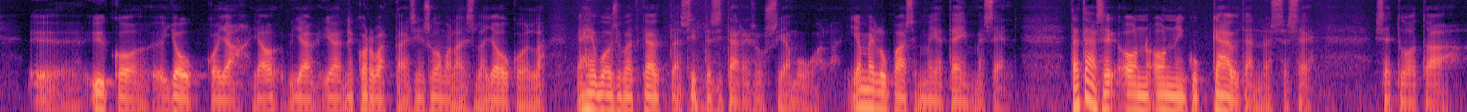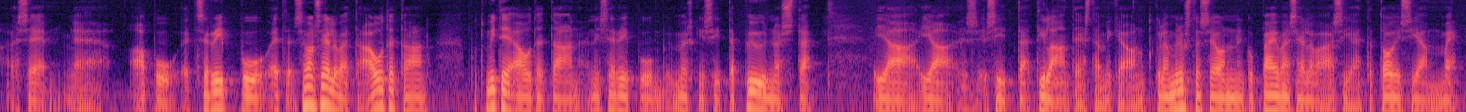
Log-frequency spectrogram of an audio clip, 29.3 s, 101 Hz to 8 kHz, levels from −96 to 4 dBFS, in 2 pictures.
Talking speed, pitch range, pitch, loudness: 140 wpm, 80-100 Hz, 90 Hz, -26 LUFS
